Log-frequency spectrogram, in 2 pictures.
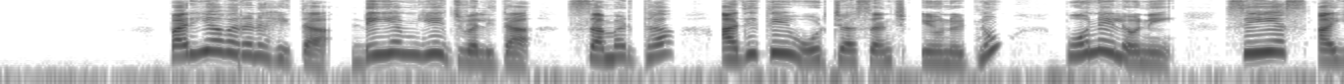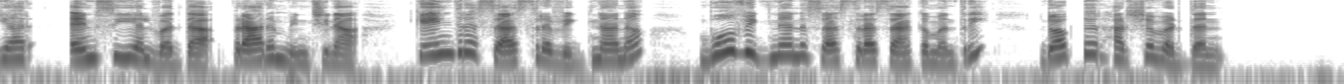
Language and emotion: Telugu, neutral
